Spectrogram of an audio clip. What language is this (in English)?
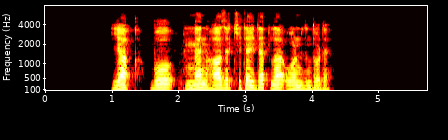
Uyghur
